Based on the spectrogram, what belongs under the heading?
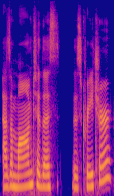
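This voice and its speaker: Young woman, lower-pitched, close dry sound. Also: unhurried, fairly bright tone, no room sound. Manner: informal, candid, punctuated with "like". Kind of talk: casual personal storytelling. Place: small bedroom, indoors. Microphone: handheld microphone.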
